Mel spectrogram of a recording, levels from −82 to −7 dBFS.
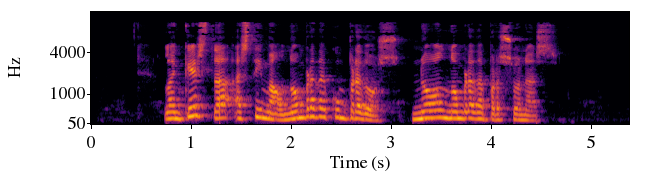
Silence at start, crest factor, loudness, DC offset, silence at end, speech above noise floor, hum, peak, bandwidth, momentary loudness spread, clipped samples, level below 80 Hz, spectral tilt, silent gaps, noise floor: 0.75 s; 16 dB; -25 LUFS; under 0.1%; 0.75 s; 47 dB; none; -10 dBFS; 11.5 kHz; 8 LU; under 0.1%; -70 dBFS; -4 dB/octave; none; -71 dBFS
